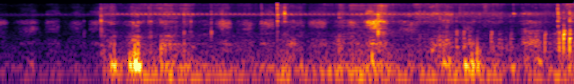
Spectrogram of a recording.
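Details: Pug dog playing outdoors, breathing in short snuffling, panting bursts, with a few sharp clicks and scuffing noises around it.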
